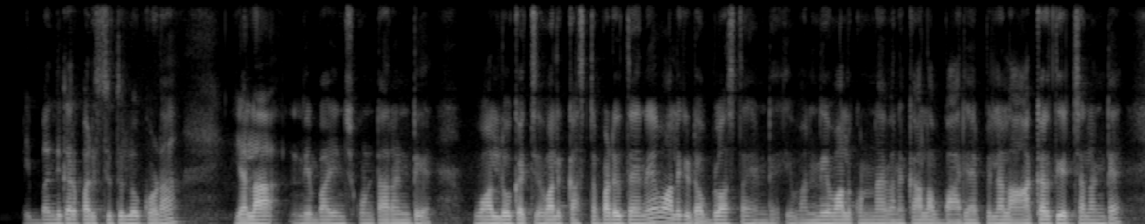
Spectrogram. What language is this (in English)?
Telugu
